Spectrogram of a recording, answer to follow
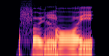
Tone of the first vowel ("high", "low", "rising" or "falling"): rising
